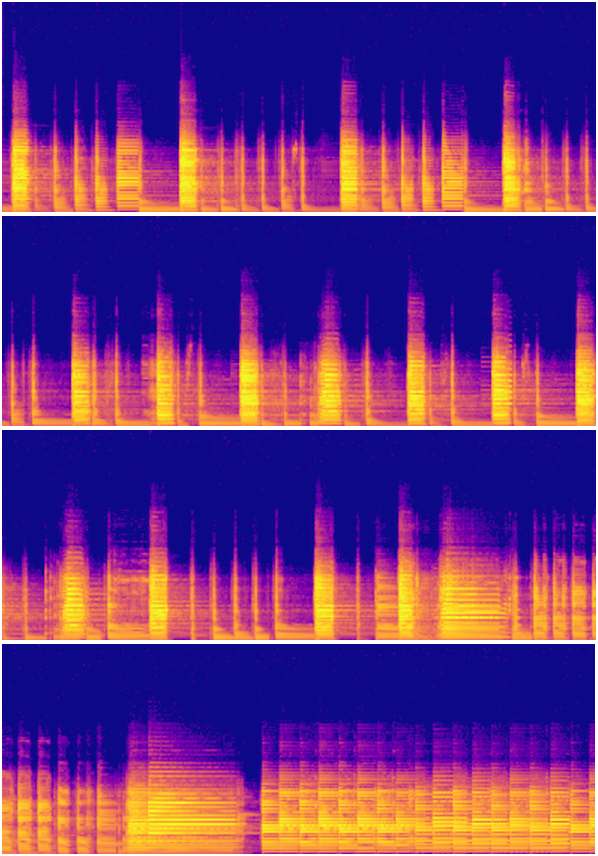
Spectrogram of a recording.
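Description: Fender American Professional II Jazzmaster electric guitar played clean straight into a Hamstead valve amp with a little of the amp's reverb. It plays a flowing run of picked single notes and arpeggiated chords, then settles near the end into one held chord that rings out.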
